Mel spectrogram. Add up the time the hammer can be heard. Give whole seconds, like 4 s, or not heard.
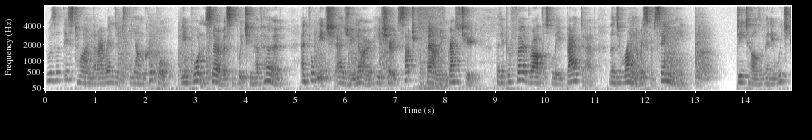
6 s.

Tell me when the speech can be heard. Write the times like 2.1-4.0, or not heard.
0.0-12.8, 13.8-14.9.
